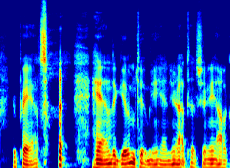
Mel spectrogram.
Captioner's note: chuckling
